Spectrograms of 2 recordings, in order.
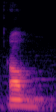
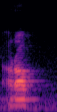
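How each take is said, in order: First: The final consonant is a soft B sound. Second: The final consonant sounds like a P. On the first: The speaker calls it right. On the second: The speaker calls it wrong.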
